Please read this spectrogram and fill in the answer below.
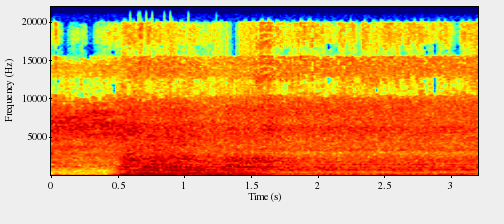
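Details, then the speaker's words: Ferrari California T rough, uneven lumpy idle with wavering loudness right after starting, which then calms down; it would only start once the headlight was disconnected, an electrical quirk the owner finds strange. "it's running very rough but or issues to do the headlight so we can hear it sounds a little rough but there you go it's calm down now"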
